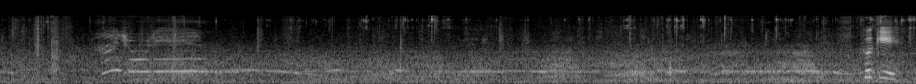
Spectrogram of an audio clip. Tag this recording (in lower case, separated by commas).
pets, speech, animal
